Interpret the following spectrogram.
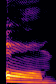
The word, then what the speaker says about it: homme: très bien home home homme bravo الH وحدها c'est un H muet وكأنها غير موجودة directement je prononce le voyelle alors homme très bien homme ensuite p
